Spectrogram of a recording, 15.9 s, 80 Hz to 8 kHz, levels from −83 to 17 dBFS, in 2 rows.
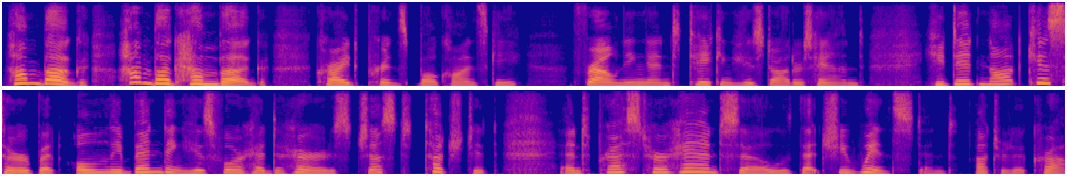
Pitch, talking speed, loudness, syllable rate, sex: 245 Hz, 145 wpm, -20 LUFS, 4.2 syllables/s, female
